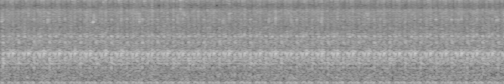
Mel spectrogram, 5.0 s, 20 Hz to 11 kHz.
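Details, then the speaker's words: 2002 Ford 7.3 Powerstroke diesel at idle with contribution balance codes for cylinders 2, 4 and 8 and an injector code for 8; a lumpy, uneven chug as it runs on four cylinders, one faulty injector (No. 8) shutting down that bank. "right if you listen to how it's running it's it's running on four Cy"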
